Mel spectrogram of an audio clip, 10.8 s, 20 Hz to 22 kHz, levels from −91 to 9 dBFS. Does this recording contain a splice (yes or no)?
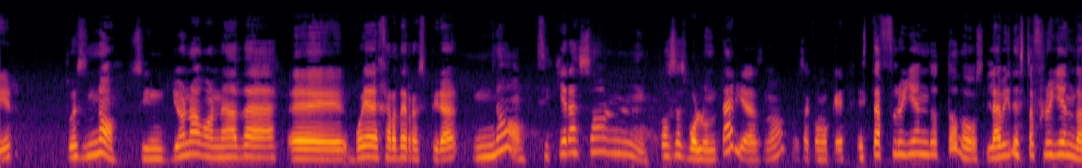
yes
